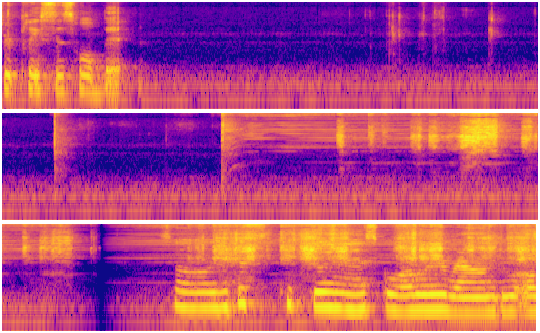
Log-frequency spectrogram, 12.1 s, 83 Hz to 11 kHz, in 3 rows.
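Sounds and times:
grinder grinding toenail: 0:05.7 - 0:12.0
nail grinder humming: 0:05.7 - 0:12.0.

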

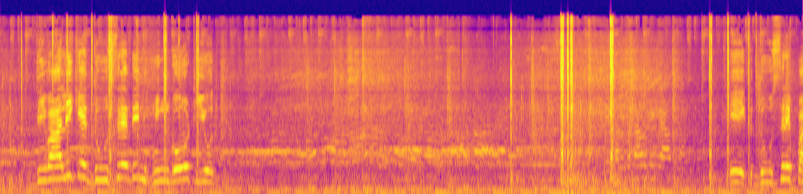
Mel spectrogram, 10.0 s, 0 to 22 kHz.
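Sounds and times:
sharp explosive bangs: 0:06.4 - 0:08.2.

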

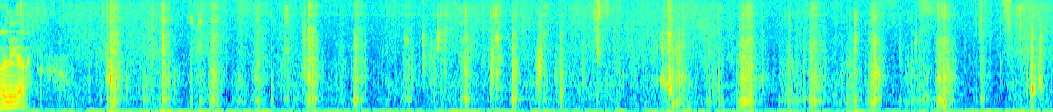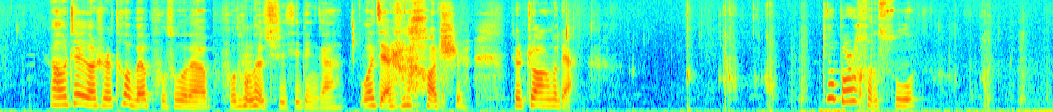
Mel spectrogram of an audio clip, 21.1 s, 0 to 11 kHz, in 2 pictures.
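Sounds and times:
person chewing crunchy cookie: 0:00.4 - 0:10.9, 0:16.5 - 0:18.8, 0:19.7 - 0:21.0.

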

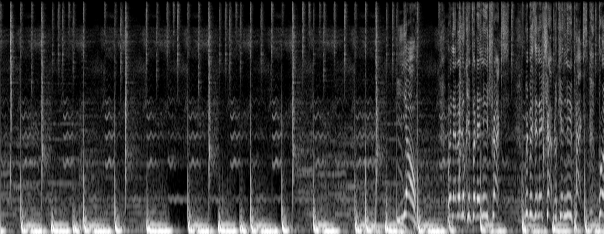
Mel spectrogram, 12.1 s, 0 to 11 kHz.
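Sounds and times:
grime instrumental with heavy bass: 0:00.0 - 0:12.0
person rapping over a beat: 0:00.0 - 0:12.0.

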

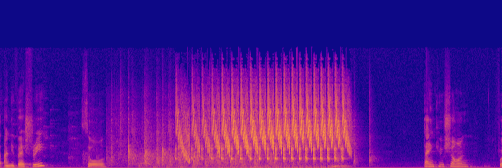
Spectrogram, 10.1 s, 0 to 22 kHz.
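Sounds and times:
rapid high falling chirps: 0:03.1 - 0:07.1.

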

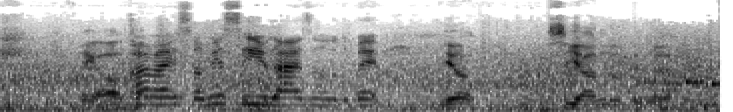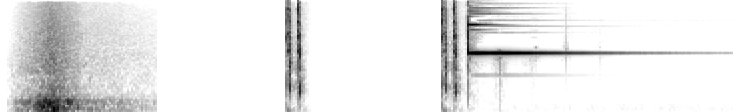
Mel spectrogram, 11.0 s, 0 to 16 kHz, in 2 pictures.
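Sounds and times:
bright notification bell ding: 0:09.0 - 0:11.0.

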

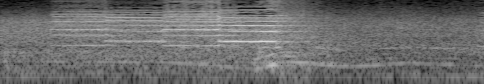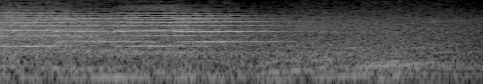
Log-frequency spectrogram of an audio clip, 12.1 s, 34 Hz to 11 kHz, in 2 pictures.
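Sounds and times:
two-tone emergency siren: 0:00.6 - 0:03.9, 0:05.8 - 0:09.6.

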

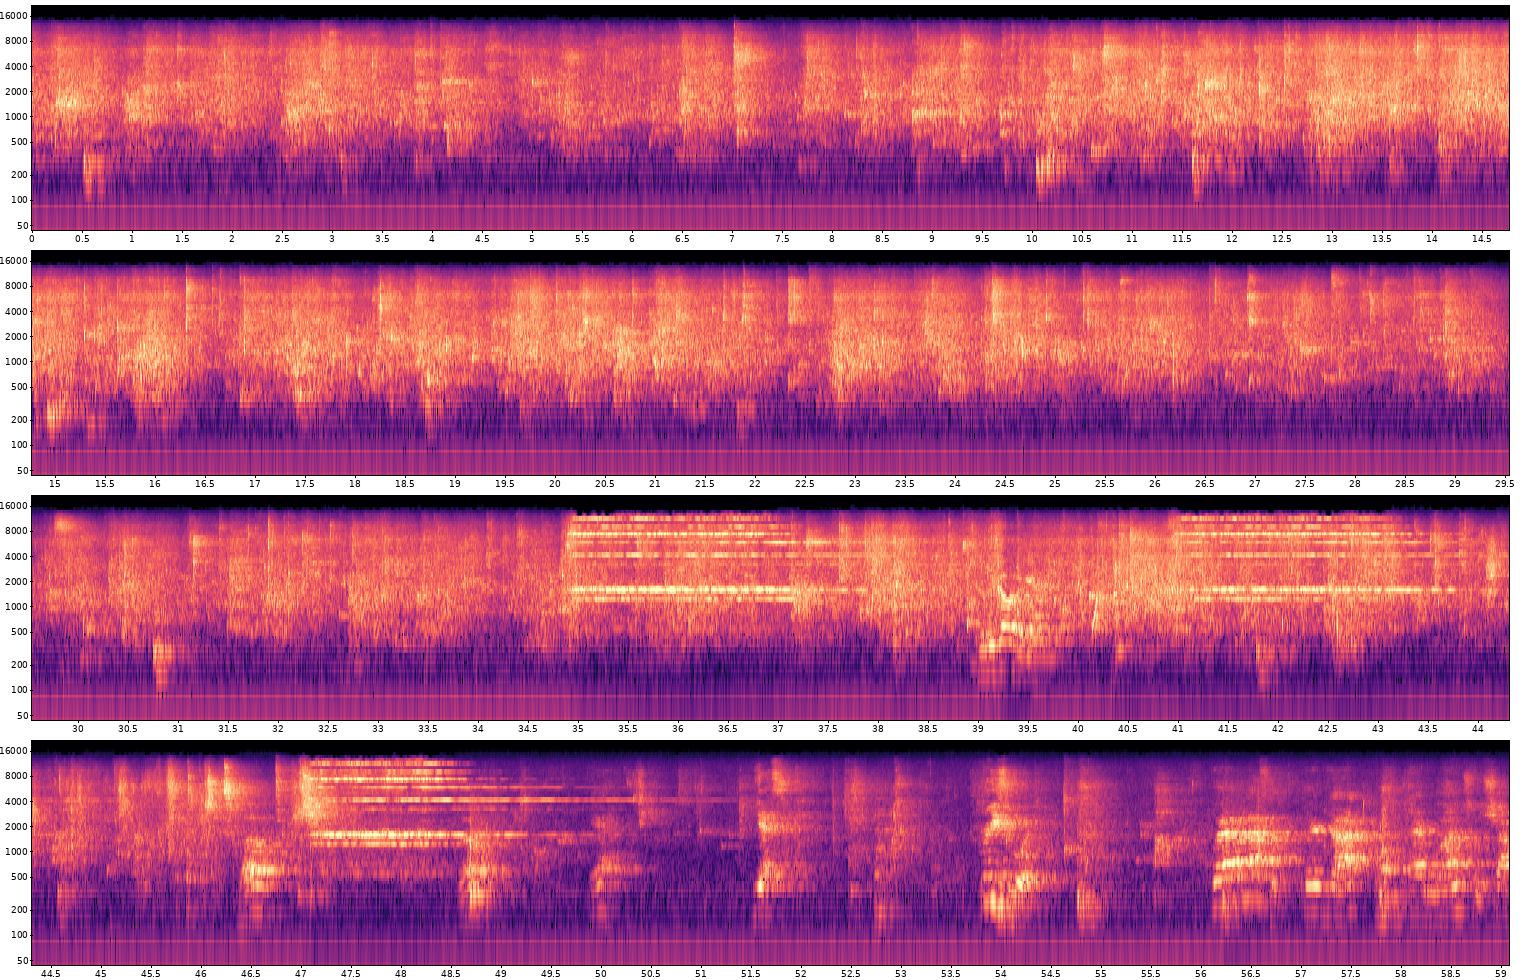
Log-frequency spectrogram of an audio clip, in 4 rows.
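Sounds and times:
pool water splashing: 0:00.0 - 0:59.0
telephone ringing: 0:34.8 - 0:39.8, 0:40.9 - 0:45.0, 0:46.9 - 0:51.3.

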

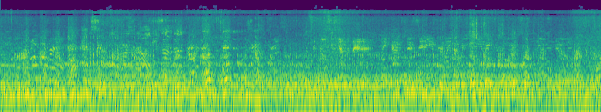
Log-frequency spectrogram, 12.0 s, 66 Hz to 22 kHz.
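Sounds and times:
jet ski engine running: 0:00.0 - 0:12.0.

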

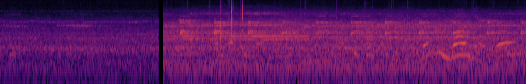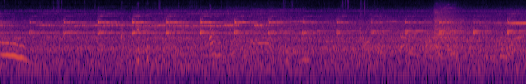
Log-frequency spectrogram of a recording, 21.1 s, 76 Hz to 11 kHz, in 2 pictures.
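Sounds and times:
train wheels squealing on rails: 0:00.0 - 0:21.0.

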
